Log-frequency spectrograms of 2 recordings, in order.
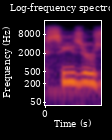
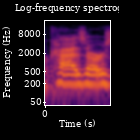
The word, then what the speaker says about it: Caesar: So, this looks very much like Caesar's Legion or Kaizar's Legion, however you want to pronounce it. It's pronounced both ways in New Vegas.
